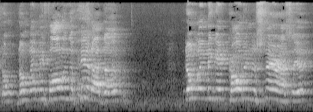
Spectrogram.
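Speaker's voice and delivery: hammed-up desperate prayer; mock pleading prayer. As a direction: act out a sinner pleading for rescue. Acts out a sinner's pleading prayer.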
